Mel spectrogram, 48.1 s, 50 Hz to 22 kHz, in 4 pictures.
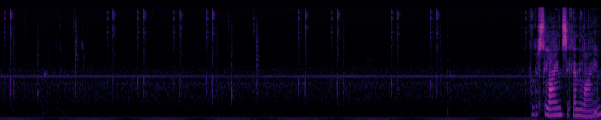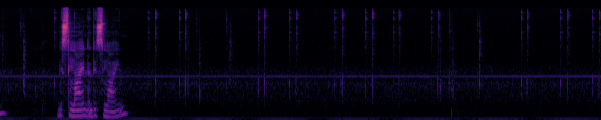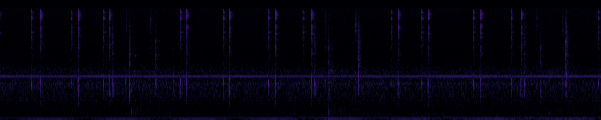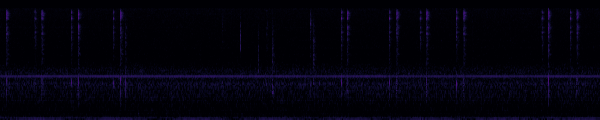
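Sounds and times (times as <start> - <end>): computer mouse buttons clicking: 0.0 - 5.3, 5.9 - 8.0, 8.6 - 9.0, 15.0 - 21.7, 22.4 - 27.9, 28.5 - 28.7, 29.4 - 32.7, 33.5 - 37.7, 38.3 - 38.7, 40.5 - 41.6, 42.2 - 43.1, 43.8 - 45.6, 46.8 - 47.7
faint electrical hum: 0.0 - 48.0
thin steady whine: 0.0 - 48.0.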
